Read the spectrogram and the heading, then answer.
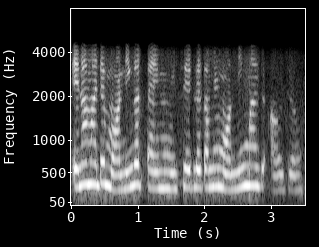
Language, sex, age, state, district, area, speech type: Gujarati, female, 18-30, Gujarat, Valsad, rural, conversation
